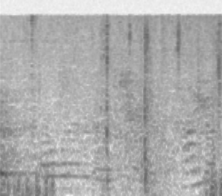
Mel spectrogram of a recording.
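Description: A faint, distant voice speaking, off the microphone: an audience member beginning to ask a question.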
